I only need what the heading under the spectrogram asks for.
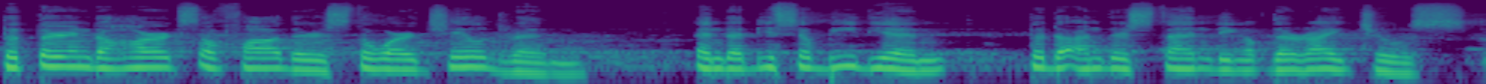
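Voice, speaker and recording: A man, a priest giving a solemn, measured Gospel reading with cathedral echo. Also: a little high, mellow. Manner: measured, deliberate phrasing. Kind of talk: solemn liturgical scripture reading. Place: large cathedral, microphone through sound system. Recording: cathedral echo, long reverb.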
